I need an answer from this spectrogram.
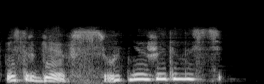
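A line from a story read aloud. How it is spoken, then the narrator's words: Exclamation. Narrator (Russian): Адель воскликнула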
